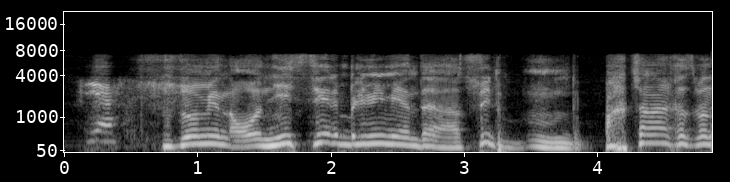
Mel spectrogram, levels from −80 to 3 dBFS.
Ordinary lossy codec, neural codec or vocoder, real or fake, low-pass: AAC, 48 kbps; codec, 44.1 kHz, 7.8 kbps, DAC; fake; 7.2 kHz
